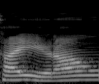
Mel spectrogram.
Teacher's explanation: خا حروف مستعلیہ سے موٹی آواز کے ساتھ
